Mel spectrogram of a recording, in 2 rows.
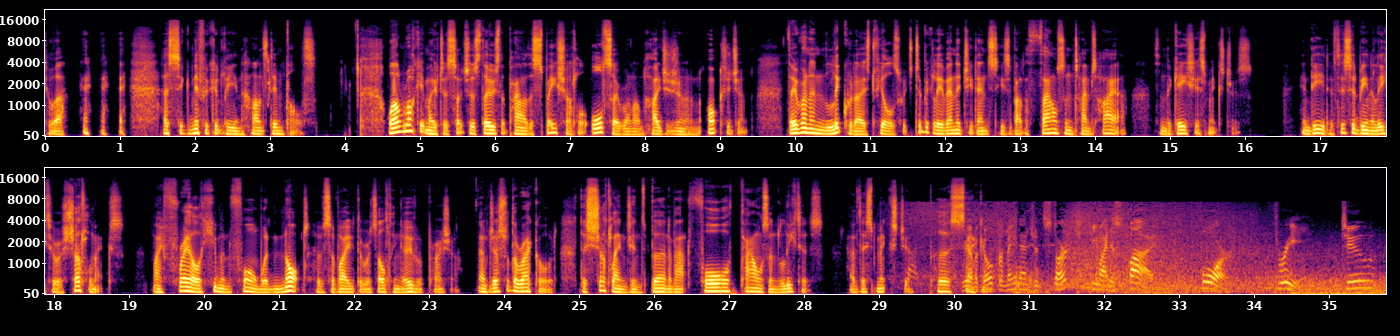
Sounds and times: Narration, monologue: 0:00.0 - 0:35.7.

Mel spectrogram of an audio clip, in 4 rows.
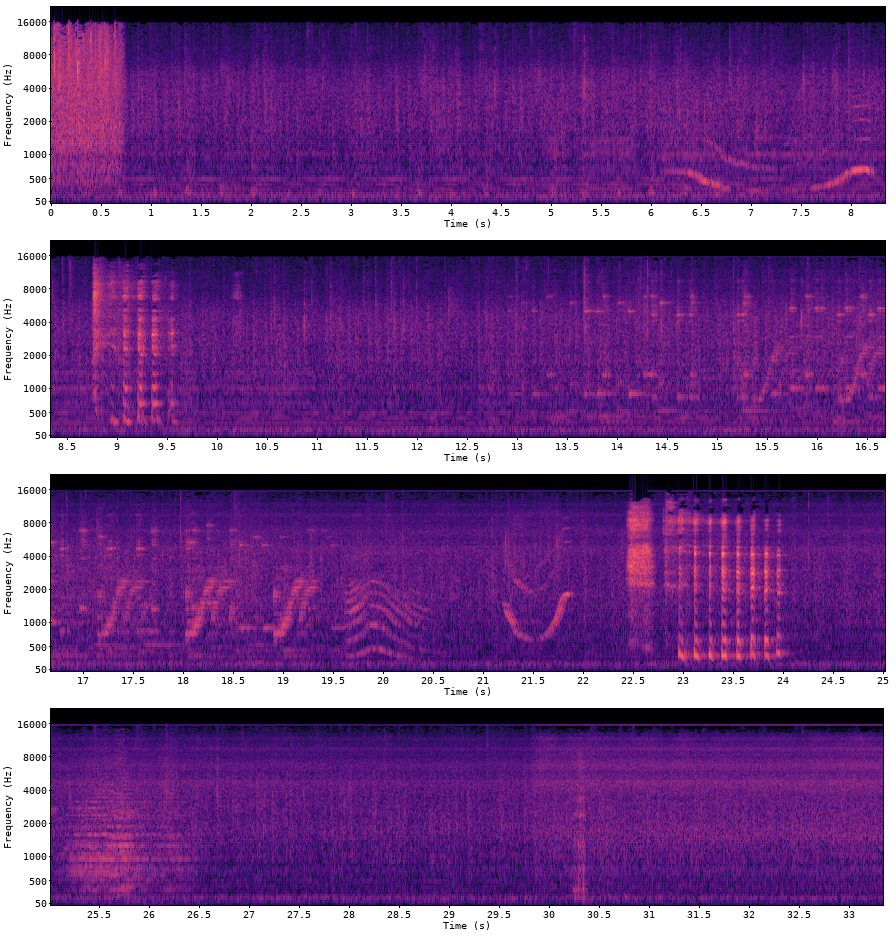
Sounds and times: Music: 0:00.8 - 0:08.8, 0:09.7 - 0:20.6, 0:24.9 - 0:26.8.

